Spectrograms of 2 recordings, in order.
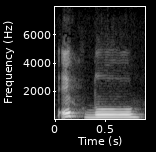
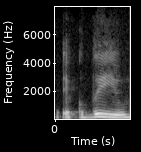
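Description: First: اقضوا said with a damma on the ض and no ي sound; correct form. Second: اقضيوا said with a kasra on the ض and the ي kept before the و; wrong original form. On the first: Teacher gives students the correct pronunciation, crisp. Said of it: "الصح اللي في نطق النهائي اقضوا". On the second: Teacher shows students the original unsimplified form, plainly. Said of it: "أصلها الصح ... اقضوا". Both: Shown as a demonstration.

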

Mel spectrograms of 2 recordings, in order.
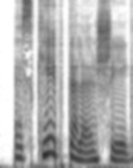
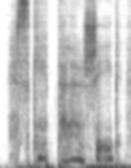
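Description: First: Said in the usual way. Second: Breathy whisper, capped with a small rise on képtelenség; whispered disbelief. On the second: A narrator's reading. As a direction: breathe the words out, too stunned to speak aloud. Sophie repeats it in disbelief.

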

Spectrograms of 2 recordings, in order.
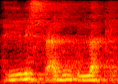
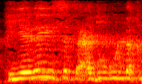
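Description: First: Said in the usual way. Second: هي ليست pronounced slowly and fully, pitched up; emphatic insistence. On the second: Real, not acted. Healer confronting a spirit, slow stress on ليست.

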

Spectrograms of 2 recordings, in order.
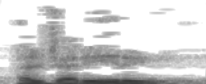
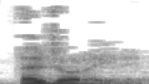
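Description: First: الجريري said al-Jariri, with a after j; fatha on the jim. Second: الجريري said al-Jurayri, with u after j; damma on the jim. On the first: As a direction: say الجريري as "al-JA-ree-ri", long ee in the middle. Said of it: "ينسب إلى جرير بن عبد الله فيقال". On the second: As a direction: say الجريري as "al-JU-ray-ri", ay in the middle. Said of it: "الجريري بضم الجيم". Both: Shown as a demonstration.

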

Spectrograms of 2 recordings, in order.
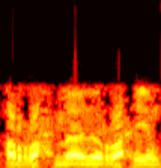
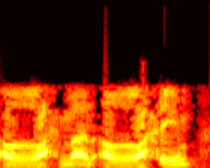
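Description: First: Said in the usual way. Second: الرحمن الرحيم with each ر gargled as غ; ra turned into ghain. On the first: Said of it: "بدل ما يقول". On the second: Shown as a demonstration. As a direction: slowly say "ar-ghahman ar-ghaheem" for الرحمن الرحيم. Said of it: "يبدل الراء غين".

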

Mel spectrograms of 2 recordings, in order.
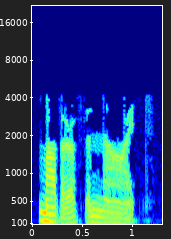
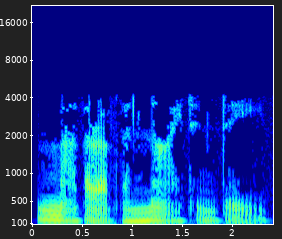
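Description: First: Low, cold mocking title; low sneer. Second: Unvoiced, low whisper, slow. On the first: Leader mocks Granny. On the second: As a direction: hiss the title back at him softly. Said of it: "she whispered".

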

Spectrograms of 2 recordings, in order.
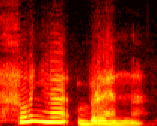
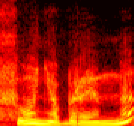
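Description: First: Said in the usual way. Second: "Соня Бренна" asked back, pitch climbing on "Бренна"; surprised echo question. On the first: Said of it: "ответила она". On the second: A narrator's reading. He asks the woman her name back, "Соня Бренна" as a surprised question. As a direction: query the name "Соня Бренна", ending on a rise. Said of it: "переспросил он".

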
